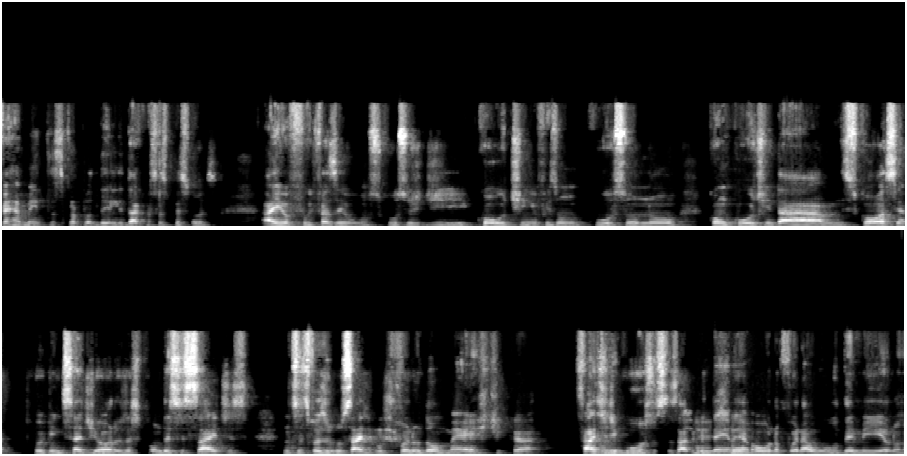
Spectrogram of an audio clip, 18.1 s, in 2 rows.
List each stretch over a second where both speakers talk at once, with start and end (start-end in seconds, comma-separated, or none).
14.9-16.8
